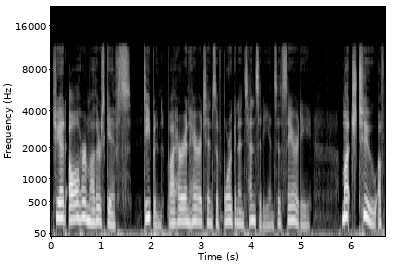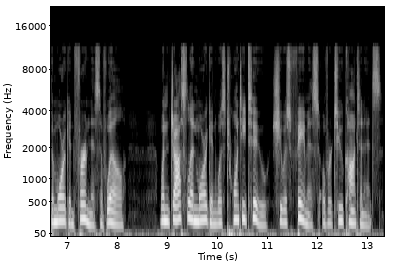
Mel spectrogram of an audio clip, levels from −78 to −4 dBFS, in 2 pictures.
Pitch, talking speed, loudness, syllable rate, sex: 180 Hz, 155 wpm, -20 LUFS, 5.2 syllables/s, female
